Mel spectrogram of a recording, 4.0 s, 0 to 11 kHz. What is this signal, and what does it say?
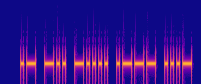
Morse code, heard as a keyed tone, about 20 wpm, 700 Hz. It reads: AD6JV
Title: Call Signs Repeated 3x - 20wpm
